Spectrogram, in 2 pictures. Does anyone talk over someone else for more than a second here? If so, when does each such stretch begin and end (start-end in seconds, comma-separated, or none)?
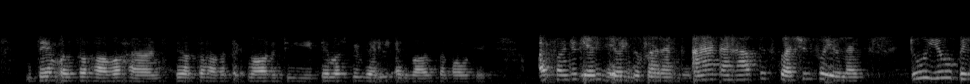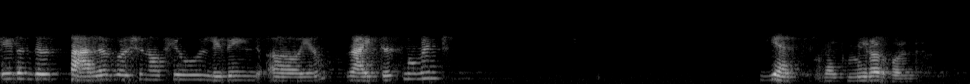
5.8-7.0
